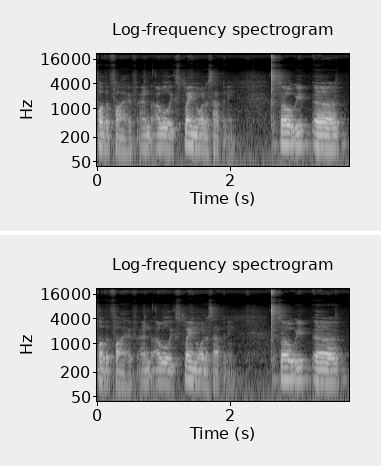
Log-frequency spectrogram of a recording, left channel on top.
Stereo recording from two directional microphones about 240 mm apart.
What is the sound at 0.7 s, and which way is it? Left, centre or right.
Speech, left.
